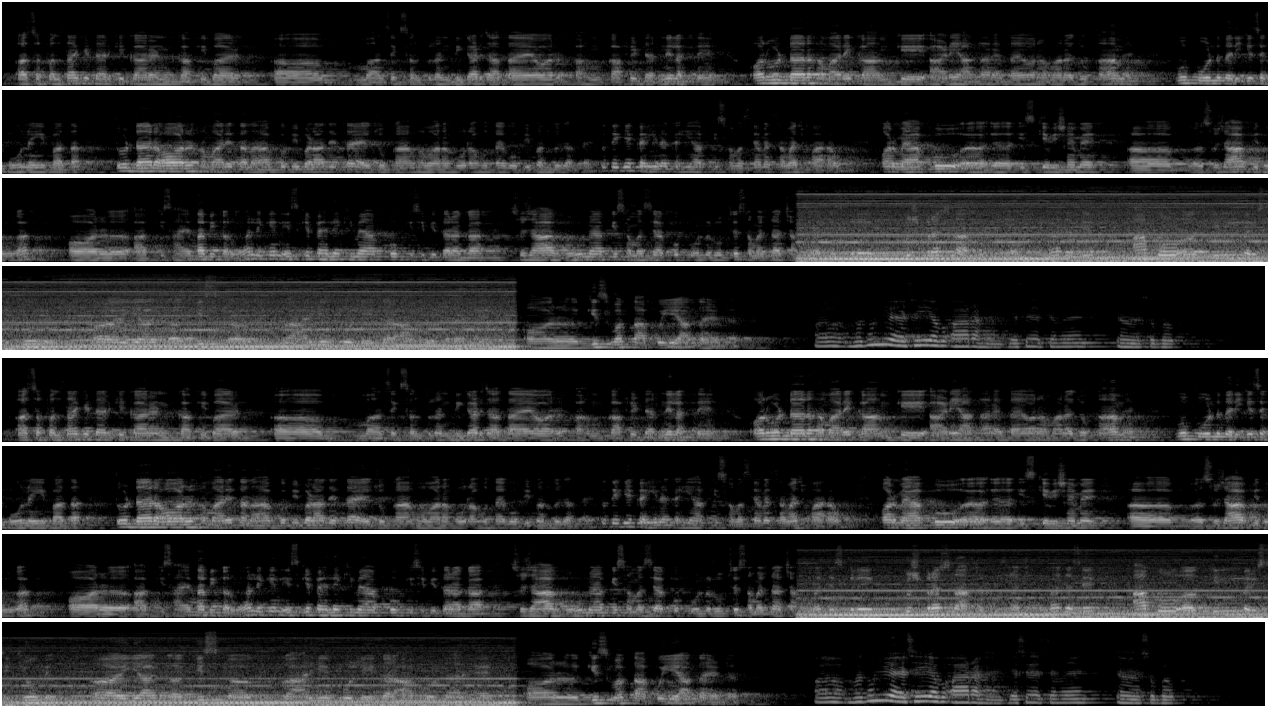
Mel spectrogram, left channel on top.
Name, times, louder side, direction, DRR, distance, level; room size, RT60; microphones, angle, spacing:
voice 1, 0.1-2.4 2.7-7.2 7.5-11.4 11.7-13.5 13.8-21.1 21.5-23.6 23.9-25.6 26.0-34.1 34.4-36.3 36.6-38.6 38.9-42.9 43.2-45.3, right 1 dB, 5° right, -1 dB, 3.2 m, -31 dB
sound 1, 33.3-43.1, left 1 dB, 35° left, 0.7 m, -26 dB
voice 2, 44.6-44.9 46.1-48.8 49.1-49.7, right 3 dB, 35° right, 2 dB, 1.2 m, -36 dB
28.0 x 27.5 x 7.0 m, 1.4 s
head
